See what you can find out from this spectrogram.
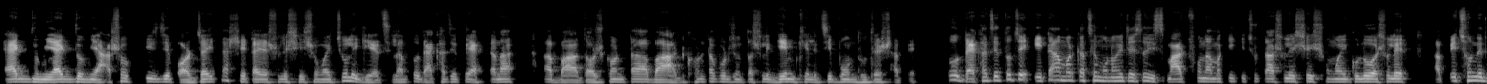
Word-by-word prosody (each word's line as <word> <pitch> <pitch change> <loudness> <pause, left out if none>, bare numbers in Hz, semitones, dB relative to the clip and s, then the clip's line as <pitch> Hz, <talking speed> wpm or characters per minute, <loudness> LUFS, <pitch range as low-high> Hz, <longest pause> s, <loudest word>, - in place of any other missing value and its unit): একদমই, 120 -2 +4
একদমই, 120 -1 +1
আসক্তির 140 -1 -3
যে 130 - +2
পর্যায়টা 120 - 0
সেটাই 120 -3 +1
আসলে 120 +2 -5
সেই 120 -1 -6
সময় 115 -1 -4
চলে 165 -3 +1
গিয়েছিলাম। 105 +1 -2
তো - - -5
দেখা 95 +5 -2
যেত 120 - -8
একটানা 120 +3 -2 0.4
আ - - +3
বা 100 - +4 0.2
১০ 100 -1 -1
ঘণ্টা 120 0 -3 0.2
বা 110 - +3
৮ 95 - -7
ঘন্টা 125 +2 -7
পর্যন্ত 115 -4 -6
আসলে 120 -3 -5
গেম 125 0 +7
খেলেছি 110 -1 -6
বন্ধুদের 110 -1 -3
সাথে। - - -12 0.4
তো - - -5 0.2
দেখা 130 +6 +7
যেত 190 +2 -2
যে, 225 - +5 0.2
এটা - - -3
আমার 190 0 -1
কাছে 180 +1 -3
মনে 165 0 -3
হয় 165 0 -1
যে, 160 - +1 0.2
ইস 140 - -3
স্মার্টফোন 120 +4 +2
আমাকে 135 +3 -6
কিছুটা 135 -1 -11
আসলে 140 +2 -2
সেই 135 -2 -1
সময়গুলো 125 +1 -2
আসলে 135 +1 +2 0.4
আ - - +1
পেছনের 175 0 +1
125 Hz, 195 wpm, -26 LUFS, 115-135 Hz, 0.4 s, গেম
